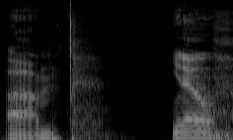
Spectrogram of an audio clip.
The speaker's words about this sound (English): Same thing, knock on wood. Don't want to see anybody get hurt.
